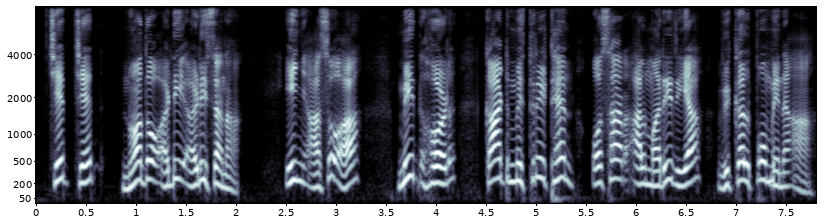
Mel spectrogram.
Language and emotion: Santali, angry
